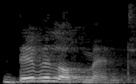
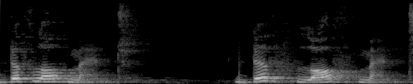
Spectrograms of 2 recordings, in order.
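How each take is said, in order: First: ডেভেলপমেন্ট with four syllables, 'de-be-lop-ment'; common mispronunciation. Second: ডেভেলপমেন্ট in three syllables, 'dev-lop-ment'; corrected pronunciation. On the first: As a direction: say ডেভেলপমেন্ট with a full second vowel, 'debelopment'. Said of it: "ডেভেলপমেন্ট উচ্চারণটি ভুল". (ডেভেলপমেন্ট-এর ভুল উচ্চারণ, 'ডেবেলপমেন্ট') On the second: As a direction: drop the middle vowel of ডেভেলপমেন্ট: 'devlopment'. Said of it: "এর সঠিক উচ্চারণ হচ্ছে". (ডেভেলপমেন্ট-এর শুদ্ধ উচ্চারণ, 'ডেভ-লপ-মেন্ট') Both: Shown as a demonstration.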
